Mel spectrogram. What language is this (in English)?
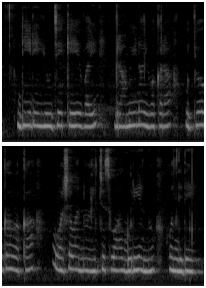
Kannada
